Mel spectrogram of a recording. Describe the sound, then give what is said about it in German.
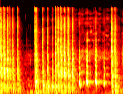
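A refrigerator door, being opened and closed, squeaks in a quick, rhythmic series of chirpy, rattling squeals, like a dolphin, fairly loud, with no voices. “Gestern öffne ich den Kühlschrank hier und hör mal bitte kurz, ob du das hörst. Dieser Kühlschrank ist in Wirklichkeit ein Delfin.”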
